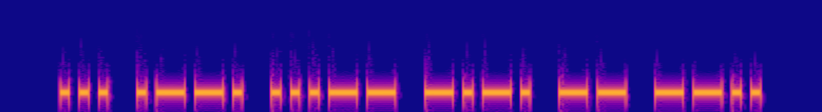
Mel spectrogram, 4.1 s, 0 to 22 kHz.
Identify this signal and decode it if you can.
Morse code, heard as a keyed tone, about 25 wpm, 700 Hz. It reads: SP3CMZ
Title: DXCC-100 Call Signs - 6 Characters - Repeated 2x - 25wpm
